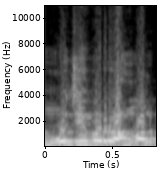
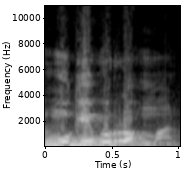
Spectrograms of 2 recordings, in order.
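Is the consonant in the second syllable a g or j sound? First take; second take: j; g. First: The second syllable starts with a j sound. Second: The second syllable starts with a g sound. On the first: The speaker calls it right. "ওনার নাম তারা নিয়েছিল মুজিবুর Rahman" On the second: The speaker calls it wrong. "ওনারা বলে মুগিবুর রহমান। এরা জিমের উচ্চারণ করে গাইন।"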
